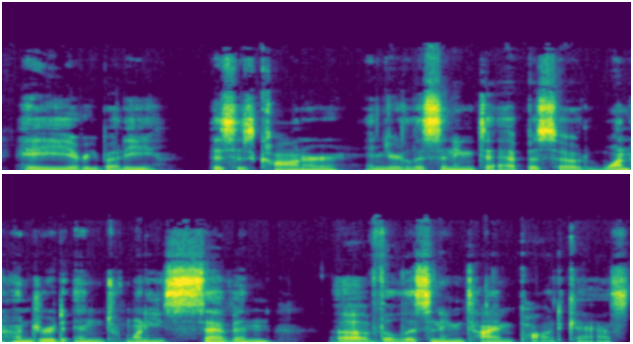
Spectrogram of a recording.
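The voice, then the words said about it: Weak voice from being sick. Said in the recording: “my voice is a little bit weak because I'm a little bit sick.”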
